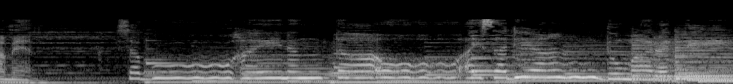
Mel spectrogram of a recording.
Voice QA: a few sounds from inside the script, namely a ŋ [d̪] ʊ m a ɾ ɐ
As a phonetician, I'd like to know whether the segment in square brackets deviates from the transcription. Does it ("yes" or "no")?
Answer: no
